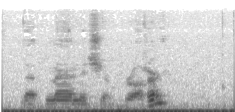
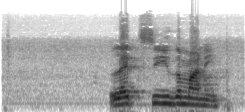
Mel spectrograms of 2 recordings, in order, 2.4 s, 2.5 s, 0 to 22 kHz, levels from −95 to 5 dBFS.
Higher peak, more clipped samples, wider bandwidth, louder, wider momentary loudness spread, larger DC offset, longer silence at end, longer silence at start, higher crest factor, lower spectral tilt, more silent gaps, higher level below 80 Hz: second, -12 dBFS vs 0 dBFS; neither; about the same, 14.5 kHz vs 14 kHz; second, -34 LUFS vs -12 LUFS; first, 17 LU vs 8 LU; neither; second, 0 s vs 0.15 s; second, 0.05 s vs 1.1 s; about the same, 16 dB vs 16 dB; first, -5.5 dB/octave vs -3.5 dB/octave; neither; first, -36 dBFS vs -56 dBFS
